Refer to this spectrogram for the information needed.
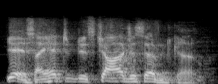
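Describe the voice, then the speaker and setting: An actor playing a smooth, flirtatious, deceitful husband in a radio drama. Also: male voice, mid-range voice, big pitch swings, normal speed, pushed and bright. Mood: smoothly evasive. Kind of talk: old-time radio drama acting.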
